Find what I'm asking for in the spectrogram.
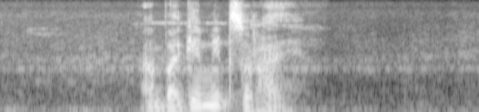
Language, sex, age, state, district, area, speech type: Santali, male, 18-30, West Bengal, Purulia, rural, spontaneous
